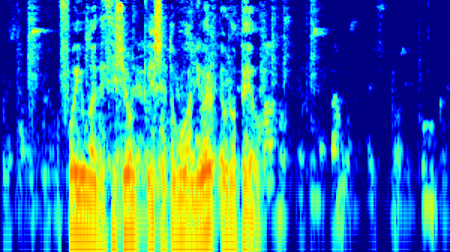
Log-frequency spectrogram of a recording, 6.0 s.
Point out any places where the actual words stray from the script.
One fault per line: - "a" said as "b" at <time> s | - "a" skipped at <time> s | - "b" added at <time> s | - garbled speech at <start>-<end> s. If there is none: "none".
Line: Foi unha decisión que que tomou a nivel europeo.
- "que" said as "se" at 2.1 s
